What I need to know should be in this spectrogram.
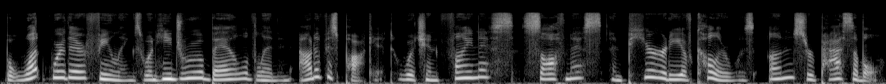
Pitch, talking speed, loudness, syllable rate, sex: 240 Hz, 175 wpm, -18 LUFS, 4.8 syllables/s, female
